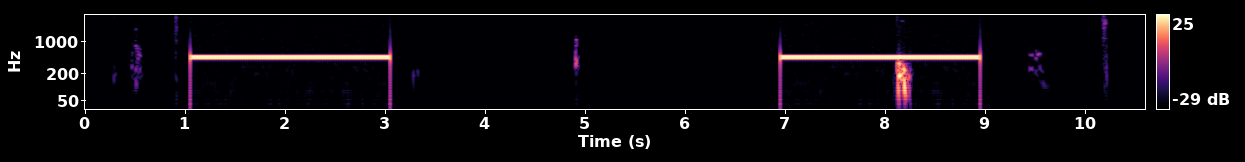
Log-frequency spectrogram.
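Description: Ringback tone (North America), 440 + 480 Hz.
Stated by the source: Outgoing telephone call recorded on a system in Limeira.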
